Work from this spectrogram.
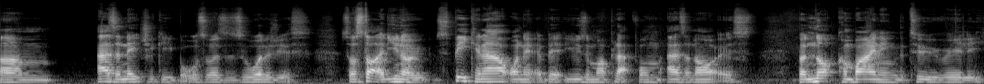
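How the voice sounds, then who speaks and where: The recording is very clean, with a silent background. A man with a London accent speaks at a moderate pace and medium pitch, with fairly even intonation. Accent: London urban. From London, England. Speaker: musician and zoologist. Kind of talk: interview. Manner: casual, hesitant with fillers.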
